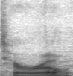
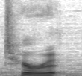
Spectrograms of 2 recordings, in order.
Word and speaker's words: Tarot: like what's hello Barbara Tara is pronounced tarot is it oh tarot cards I always thought it was called turret that's tarot cards I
